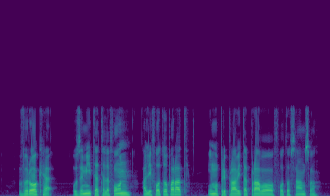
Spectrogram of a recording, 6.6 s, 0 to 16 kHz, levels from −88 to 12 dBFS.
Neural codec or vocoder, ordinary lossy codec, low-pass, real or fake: none; none; 7.2 kHz; real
